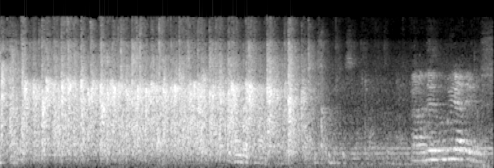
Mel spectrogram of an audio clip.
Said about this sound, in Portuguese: E as palmas que adorem ao Senhor Jesus.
